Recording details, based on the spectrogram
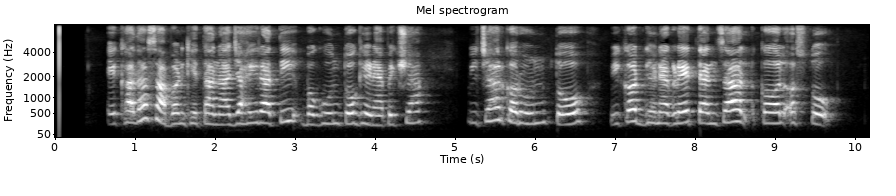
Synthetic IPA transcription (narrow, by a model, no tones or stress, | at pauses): ekʰad̪ʱasabəɳɡʱet̪anad͡ʑaɦiɾat̪iːbəɡʱuːnt̪oɡʱeɳjapekʂa | ʋit͡ɕaɾkəɾuːnt̪o | ʋikəʈ̪̚ɡʱeɽjakəɽet̪jant͡sakələst̪o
